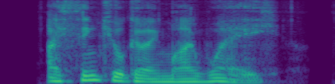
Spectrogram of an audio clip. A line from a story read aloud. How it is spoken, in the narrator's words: Hawser said quickly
